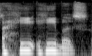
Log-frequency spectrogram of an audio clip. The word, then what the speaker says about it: Ribas: I think everybody's calling Ribas. Ribas. – Ribas. – Because, you know, Brazilian, yeah, Portuguese.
